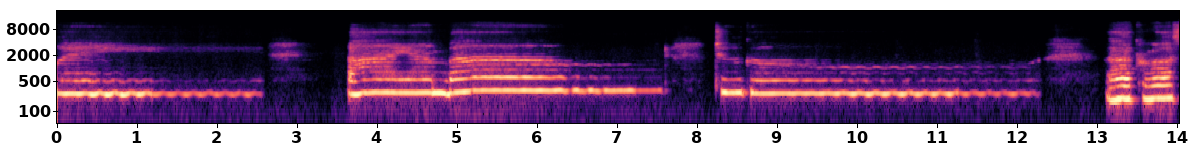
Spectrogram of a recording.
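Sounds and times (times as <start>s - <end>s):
woman singing unaccompanied: 0.0s - 2.6s, 3.6s - 7.6s, 8.2s - 12.3s.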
